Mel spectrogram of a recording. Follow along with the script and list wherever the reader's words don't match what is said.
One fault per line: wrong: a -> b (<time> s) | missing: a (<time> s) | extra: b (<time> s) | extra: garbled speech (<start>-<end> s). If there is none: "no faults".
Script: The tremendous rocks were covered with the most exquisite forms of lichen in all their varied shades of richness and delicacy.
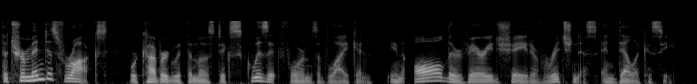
wrong: shades -> shade (5.0 s)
